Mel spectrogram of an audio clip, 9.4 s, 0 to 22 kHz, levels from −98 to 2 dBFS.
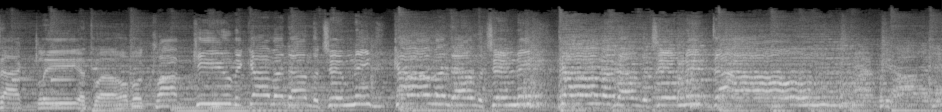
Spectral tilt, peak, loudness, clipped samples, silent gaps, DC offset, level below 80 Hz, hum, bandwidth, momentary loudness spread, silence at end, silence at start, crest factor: -4 dB/octave; -6 dBFS; -19 LUFS; under 0.1%; none; under 0.1%; -36 dBFS; none; 16.5 kHz; 5 LU; 0 s; 0 s; 14 dB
